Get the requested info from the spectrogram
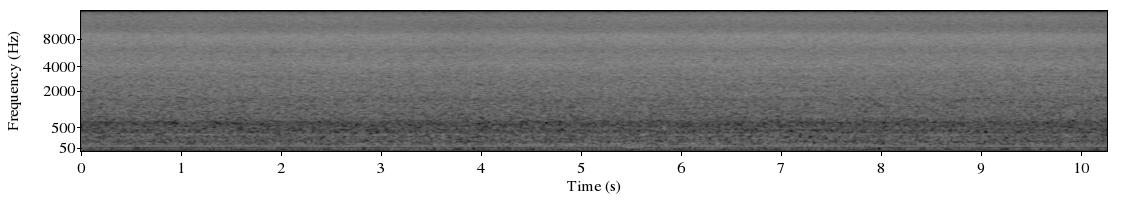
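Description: Cauliflower rice frying in a pan, a steady even sizzling hiss.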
